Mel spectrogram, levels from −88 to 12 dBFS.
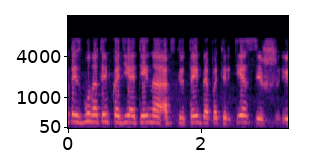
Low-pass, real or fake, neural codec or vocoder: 7.2 kHz; real; none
